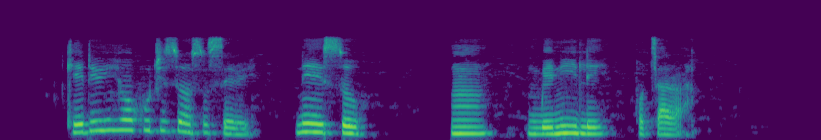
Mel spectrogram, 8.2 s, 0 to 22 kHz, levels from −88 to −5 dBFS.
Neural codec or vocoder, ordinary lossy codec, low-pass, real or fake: none; none; 7.2 kHz; real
